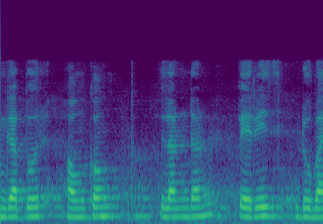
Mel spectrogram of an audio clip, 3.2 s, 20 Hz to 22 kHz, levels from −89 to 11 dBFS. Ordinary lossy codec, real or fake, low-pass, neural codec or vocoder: none; fake; 7.2 kHz; codec, 16 kHz, 2 kbps, X-Codec, WavLM features, trained on Multilingual LibriSpeech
